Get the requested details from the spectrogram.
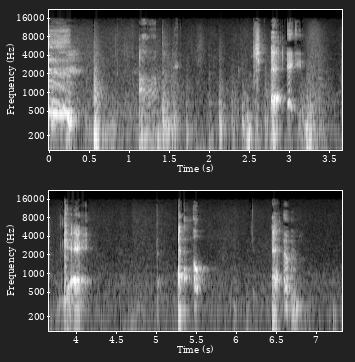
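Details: Friend deliberately burping the alphabet: rapid series of short belches, some shaped into letter sounds; voluntary burping.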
